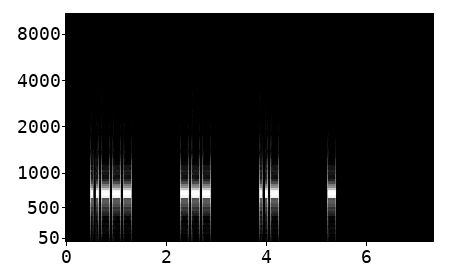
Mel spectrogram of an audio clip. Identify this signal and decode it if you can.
Morse code, heard as a keyed tone, about 23 wpm, spaced as for 8 wpm, 700 Hz. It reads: 2OUT
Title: USA Call Signs - 6 Characters - 6x Character Spacing - 22wpm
